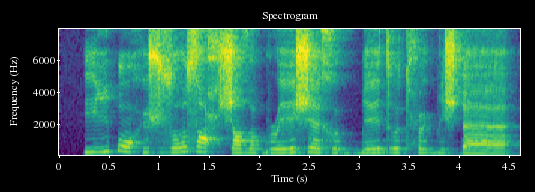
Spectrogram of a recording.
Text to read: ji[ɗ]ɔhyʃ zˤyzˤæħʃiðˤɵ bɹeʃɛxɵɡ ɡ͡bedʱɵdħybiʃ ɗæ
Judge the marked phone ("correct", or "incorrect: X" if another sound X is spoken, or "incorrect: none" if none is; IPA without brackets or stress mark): incorrect: ɓ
